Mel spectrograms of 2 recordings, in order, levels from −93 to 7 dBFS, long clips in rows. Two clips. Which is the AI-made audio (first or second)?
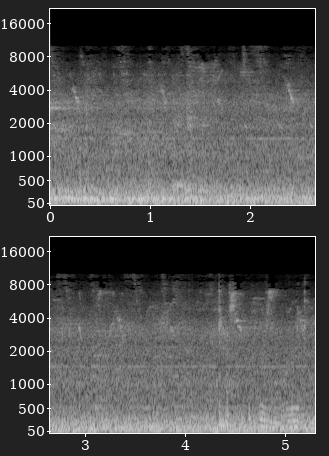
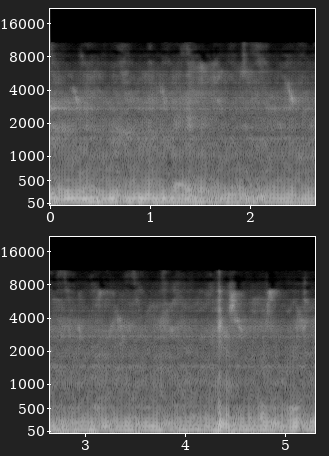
second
